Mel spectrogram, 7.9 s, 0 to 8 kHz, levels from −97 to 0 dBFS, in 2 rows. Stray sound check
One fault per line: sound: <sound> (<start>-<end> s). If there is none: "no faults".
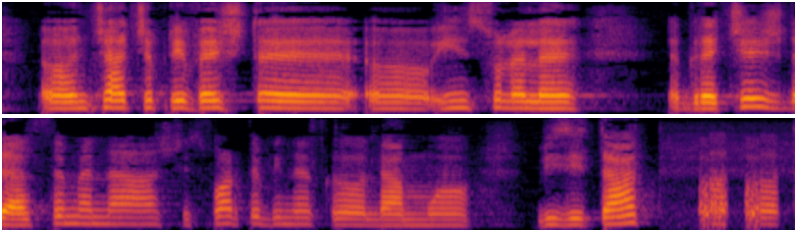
sound: laugh (7.4-7.9 s)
